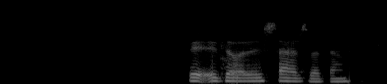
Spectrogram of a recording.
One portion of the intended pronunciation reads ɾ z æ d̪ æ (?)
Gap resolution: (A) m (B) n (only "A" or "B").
A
